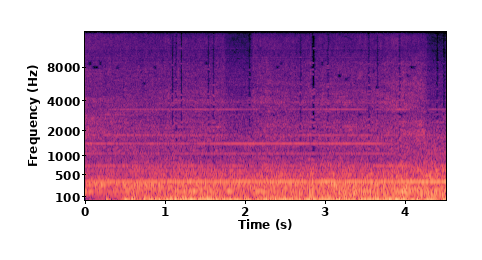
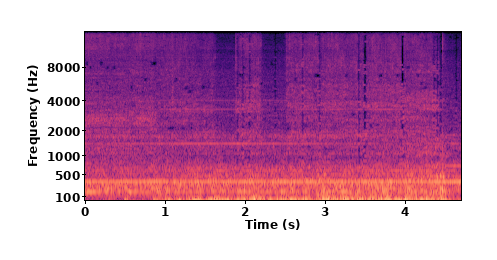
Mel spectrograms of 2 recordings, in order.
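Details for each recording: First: Gas forge with air and gas controls and UV fire-eye flame sensor, relit after flame blew out; steady even roar with constant low hum, no sputtering or popping. Burner lit and running normally. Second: Natural-gas forge with blower and fire-eye UV sensor, at ignition: steady blower hum under a low burner roar that suddenly drops away about 4.5 seconds in; flame blew out, possibly from too much air, and fire eye cut the gas. Flame blowout.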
